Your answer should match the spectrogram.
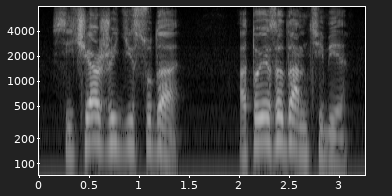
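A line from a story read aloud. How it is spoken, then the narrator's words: Sterner angry shout, father. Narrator (Russian): еще суровее закричал отец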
